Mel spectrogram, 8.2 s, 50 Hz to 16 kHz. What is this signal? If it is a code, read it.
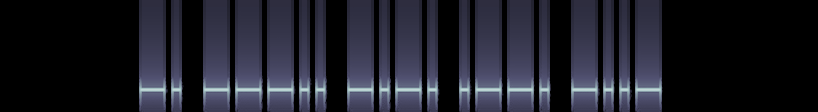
Morse code, heard as a keyed tone, about 15 wpm, 700 Hz. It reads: N8CPX
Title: USA Call Signs - 5 Characters - Repeated 3x - 15wpm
